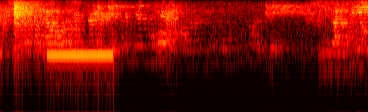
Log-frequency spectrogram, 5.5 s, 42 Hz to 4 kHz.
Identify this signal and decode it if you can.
Ringback tone (Europe, 425 Hz), with speech.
